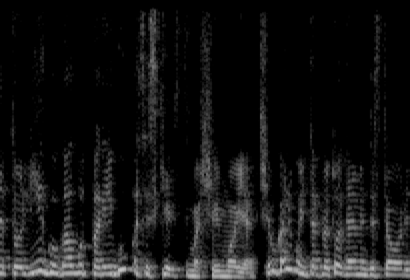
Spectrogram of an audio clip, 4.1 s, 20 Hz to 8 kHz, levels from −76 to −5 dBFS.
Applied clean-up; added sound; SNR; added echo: none; none; none; none.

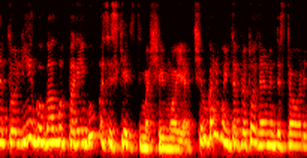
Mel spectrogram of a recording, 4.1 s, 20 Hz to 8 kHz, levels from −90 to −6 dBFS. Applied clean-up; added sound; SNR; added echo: none; none; none; reverberation time 0.4 s.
